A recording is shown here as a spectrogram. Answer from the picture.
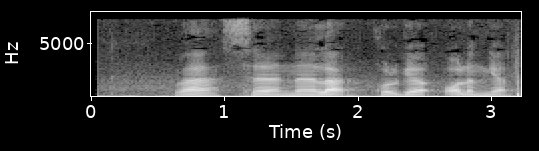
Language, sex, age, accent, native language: Uzbek, male, 18-24, Jizzax, Uzbek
